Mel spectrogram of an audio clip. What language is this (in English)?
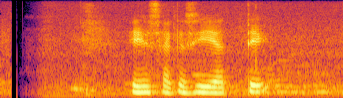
Sinhala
